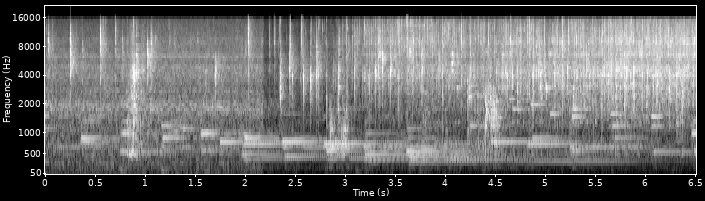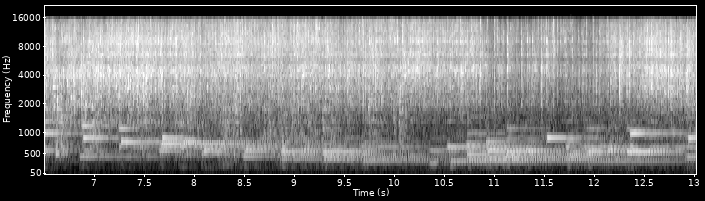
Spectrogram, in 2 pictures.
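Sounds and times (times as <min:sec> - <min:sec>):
slow background music: 0:00.0 - 0:13.0
food sizzling in a pan: 0:02.4 - 0:13.0
spatula stirring in pan: 0:03.6 - 0:11.4.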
